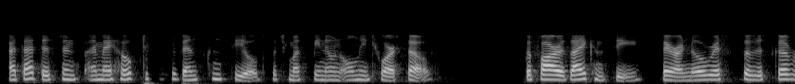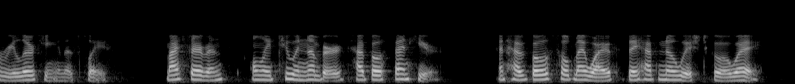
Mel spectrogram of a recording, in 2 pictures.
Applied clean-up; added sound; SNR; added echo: neural mask model DeepFilterNet 3.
